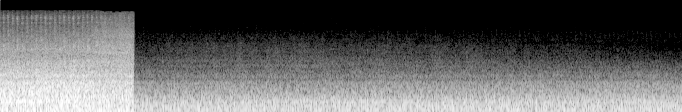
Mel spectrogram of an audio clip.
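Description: A truck engine hums softly, muffled as if heard from inside the cab.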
